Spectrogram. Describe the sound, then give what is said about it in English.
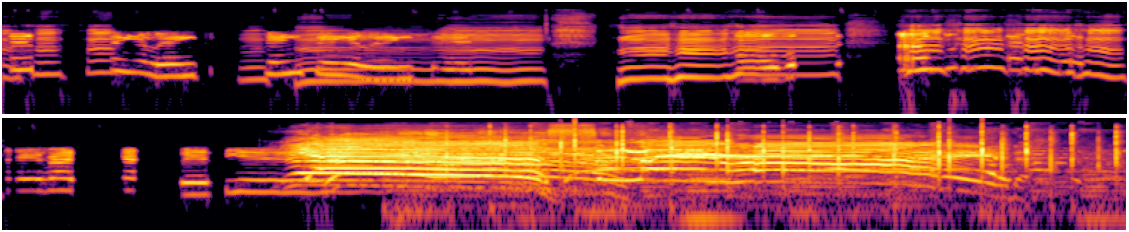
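During a Christmas edition of a hum-guessing game, a voice hums a Christmas song melody in short phrases, then a loud burst of excited screams, shrieks and yelps breaks out in the background from several people at once, overlapping in high, sliding cries until the end. “I love all the screams and yelps happening in the back.”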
